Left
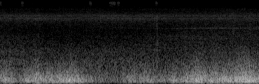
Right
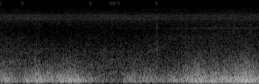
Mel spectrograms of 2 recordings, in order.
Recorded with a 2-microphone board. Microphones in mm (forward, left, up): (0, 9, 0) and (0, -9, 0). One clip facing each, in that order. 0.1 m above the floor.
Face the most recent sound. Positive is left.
No sound to turn to.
